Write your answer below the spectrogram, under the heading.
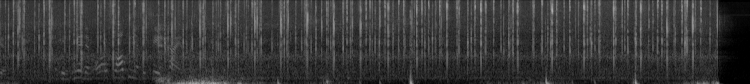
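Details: Sperm whales chatter in rapid, irregular trains of sharp, dry clicks, like crackling or knocking. This communication helps keep their family units of related females and young together.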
